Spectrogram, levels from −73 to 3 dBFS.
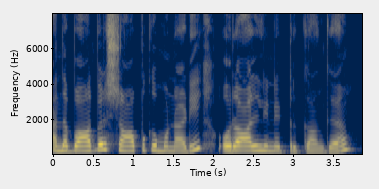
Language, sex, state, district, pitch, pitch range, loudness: Tamil, female, Tamil Nadu, Nilgiris, 260 Hz, 245-295 Hz, -17 LUFS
